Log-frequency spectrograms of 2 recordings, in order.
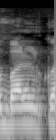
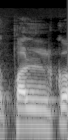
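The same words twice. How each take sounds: First: "బల్కు" opening on a voiced b; softened B pronunciation. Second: "పల్కు" opening on a hard p; unvoiced P pronunciation. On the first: Teacher showing how people casually say it, "బల్కు" with b. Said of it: "అనేస్తాడు". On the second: Teacher showing what people don't say, "పల్కు" with p. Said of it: "అనరు". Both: Shown as a demonstration.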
